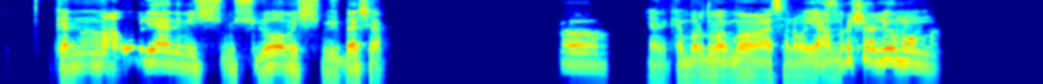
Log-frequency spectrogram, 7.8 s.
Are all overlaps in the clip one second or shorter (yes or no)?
yes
